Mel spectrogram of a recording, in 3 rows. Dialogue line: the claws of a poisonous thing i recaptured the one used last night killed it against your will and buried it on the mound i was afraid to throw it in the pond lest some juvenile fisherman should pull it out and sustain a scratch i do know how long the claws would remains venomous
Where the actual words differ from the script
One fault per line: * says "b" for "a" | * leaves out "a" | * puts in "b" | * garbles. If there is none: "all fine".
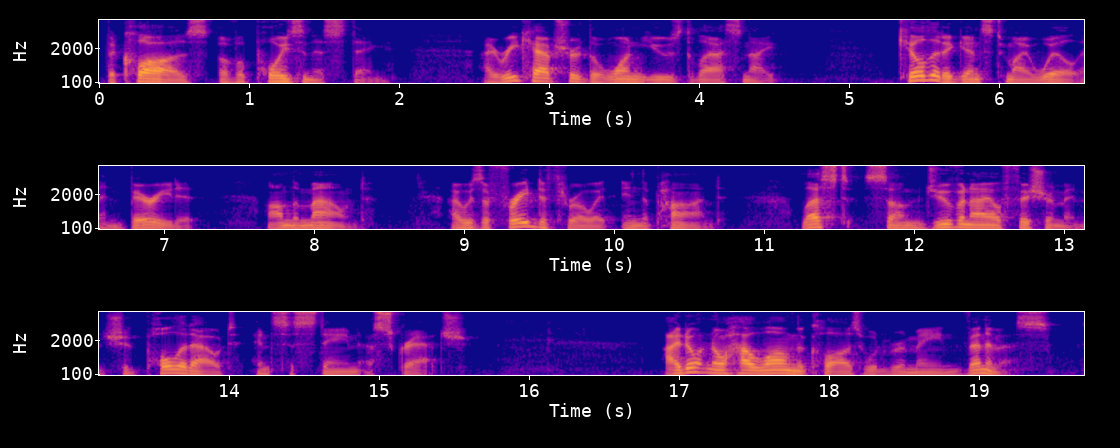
* says "my" for "your"
* says "don't" for "do"
* says "remain" for "remains"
